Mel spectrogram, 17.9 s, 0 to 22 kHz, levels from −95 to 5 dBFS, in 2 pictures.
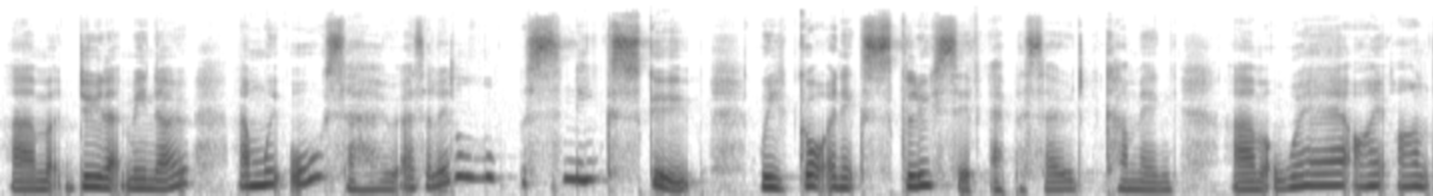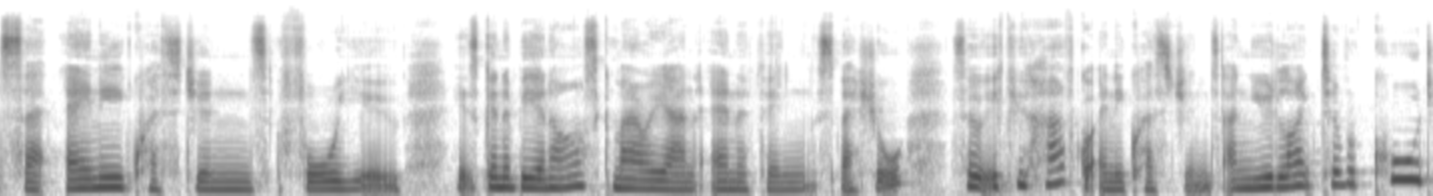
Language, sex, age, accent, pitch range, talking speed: English, female, 30-49, British, 160-220 Hz, 160 wpm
